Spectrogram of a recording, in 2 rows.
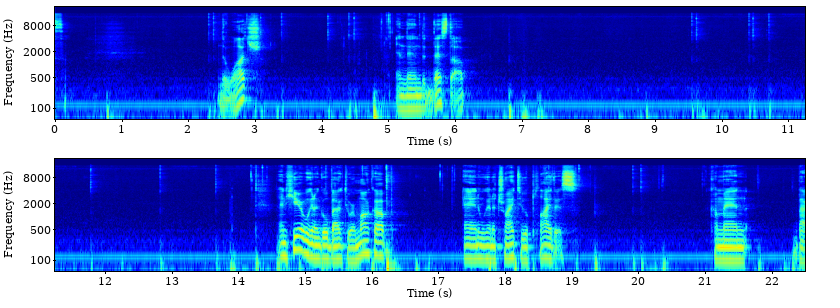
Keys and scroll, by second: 16.2 super+=.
